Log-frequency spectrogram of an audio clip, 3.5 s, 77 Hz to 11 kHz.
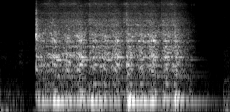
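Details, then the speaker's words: Budget L67 supercharged 3800 V6 swapped into a WH Caprice with a newly programmed ECU, at first fire-up: about 2.5 s of steady cranking that never catches; suspected low fuel pressure or the missing belt, not confirmed. "Build some more fuel pressure. I think it's gonna go. Might need more fuel pressure."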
